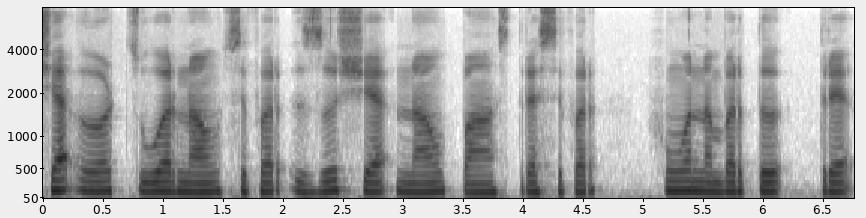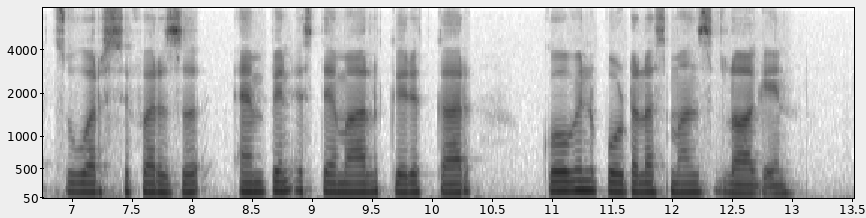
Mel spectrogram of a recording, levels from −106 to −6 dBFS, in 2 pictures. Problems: constant background noise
